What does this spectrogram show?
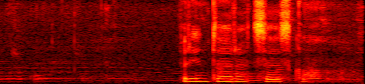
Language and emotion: Russian, neutral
